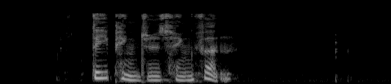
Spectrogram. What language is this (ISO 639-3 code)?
zho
